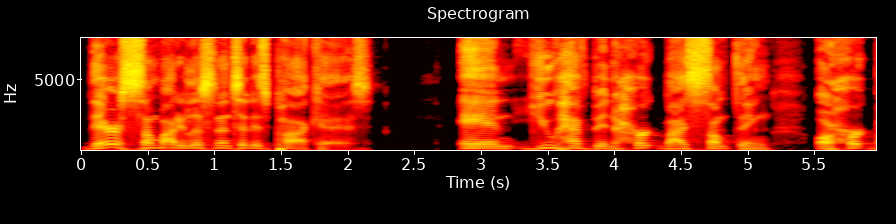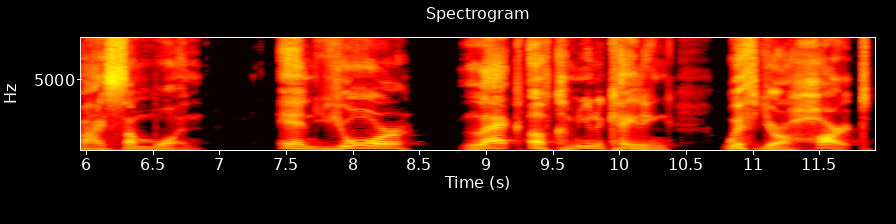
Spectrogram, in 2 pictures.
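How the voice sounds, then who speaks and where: A podcast host delivers an earnest, preachy, faith-based motivational talk, repeating words as he gets fired up. His voice is mid-range and a little mellow.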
